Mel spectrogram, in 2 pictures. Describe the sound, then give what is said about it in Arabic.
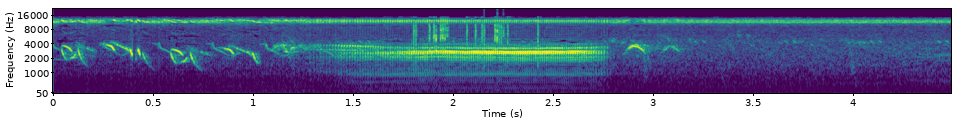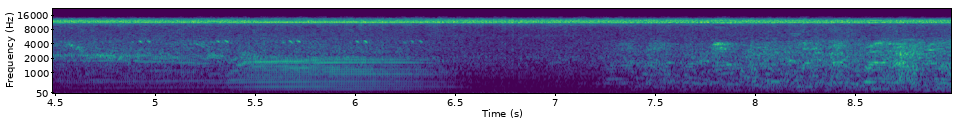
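A cow lets out two long, drawn-out moos separated by a short pause, fairly loud, over a steady background hiss with no one talking. “حسنا أيها الفتى، قبلنا عرضك مضطرين، فهيا بنا نذهب بالبقرة إلى الميزان لنعطيك ثمنها وتسلمنا إياها، فلم يعد لدينا وقت نضيعه.”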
